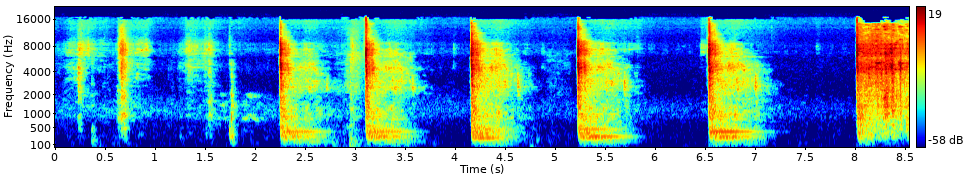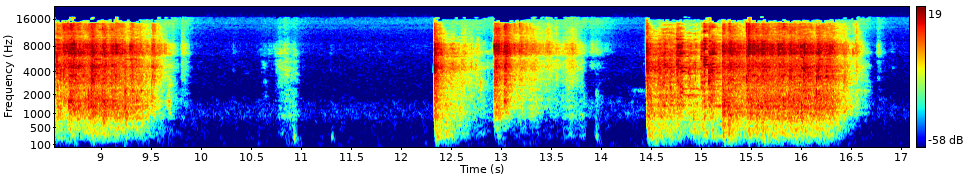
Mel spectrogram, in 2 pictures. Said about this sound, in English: If you're listening, just glass breaking. So that's what I'm going to do. I'm going to use a hammer. Bust the window. A hammer on a pole.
